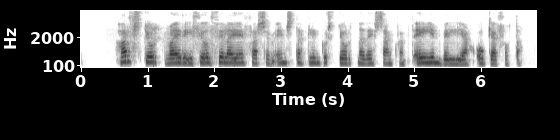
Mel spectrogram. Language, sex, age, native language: Icelandic, female, 40-49, Icelandic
